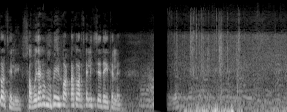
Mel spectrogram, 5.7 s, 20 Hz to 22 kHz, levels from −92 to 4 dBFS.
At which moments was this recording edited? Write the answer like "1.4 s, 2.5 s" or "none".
none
